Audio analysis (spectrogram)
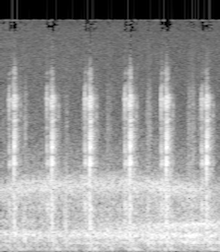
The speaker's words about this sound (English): Well, and then this whole moment here of trying to figure out what's going on is kind of broken by these stupid footsteps that T-Bob makes throughout the whole episode. Mm-hmm. This sound effect kills me.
